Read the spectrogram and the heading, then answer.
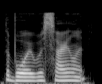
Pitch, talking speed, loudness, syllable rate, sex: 180 Hz, 235 wpm, -14 LUFS, 6.3 syllables/s, female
